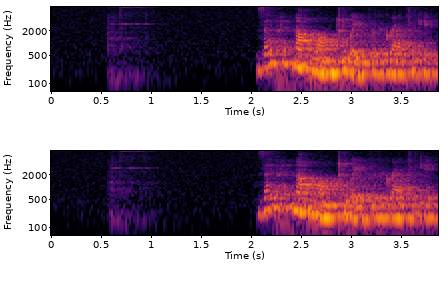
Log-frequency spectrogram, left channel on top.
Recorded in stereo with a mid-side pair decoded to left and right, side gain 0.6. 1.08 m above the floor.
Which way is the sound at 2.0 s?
65° left.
